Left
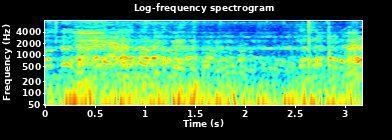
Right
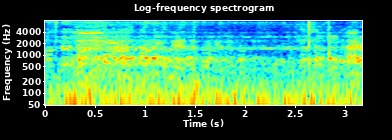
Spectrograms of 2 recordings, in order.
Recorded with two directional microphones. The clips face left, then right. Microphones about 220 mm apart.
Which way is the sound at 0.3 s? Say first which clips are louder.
Right 3 dB; 50° right (ahead or behind).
